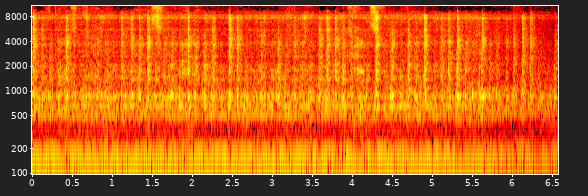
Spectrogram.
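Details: 1984 Frania SHL impeller washing machine after capacitor replacement, motor test: steady low even drone, no knocks or grinding; motor spins up and runs smoothly.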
